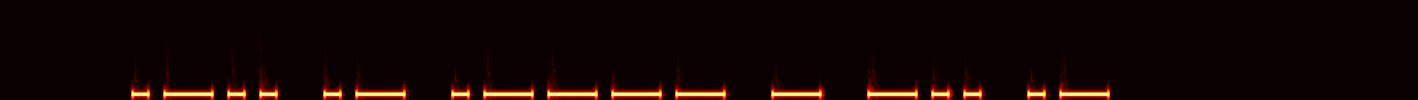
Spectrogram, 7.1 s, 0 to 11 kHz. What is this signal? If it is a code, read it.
Morse code, heard as a keyed tone, about 15 wpm, 700 Hz. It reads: LA1TDA
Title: DXCC-100 Call Signs - 6 Characters - Repeated 2x - 15wpm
